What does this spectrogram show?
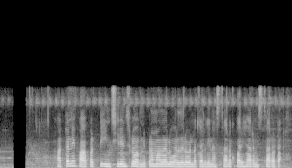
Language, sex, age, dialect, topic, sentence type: Telugu, female, 31-35, Telangana, banking, statement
